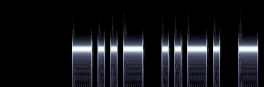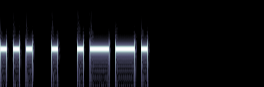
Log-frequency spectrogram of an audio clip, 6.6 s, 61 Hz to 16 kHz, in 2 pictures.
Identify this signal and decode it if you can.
Morse code, heard as a keyed tone, about 15 wpm, 700 Hz. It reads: XFBEP
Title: Code Groups - 5 Letter:Numbers - 15wpm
